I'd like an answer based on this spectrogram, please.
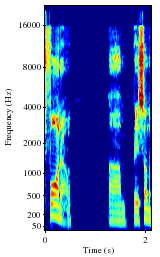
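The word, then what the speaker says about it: Fano: Uh, up next is Spencer Fono. And I'm using this based on Dane Buger and the Beast. It's not FO, it's Fono.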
